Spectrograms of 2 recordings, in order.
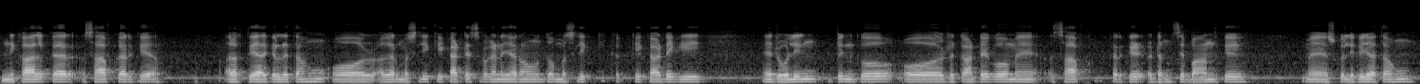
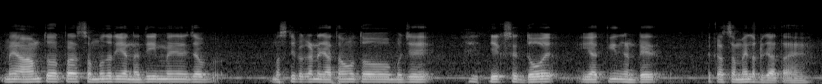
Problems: constant background noise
